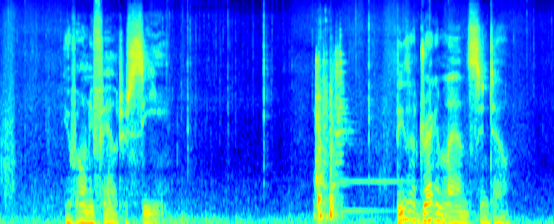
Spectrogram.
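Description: An elderly man speaks in a deep, gruff voice close by.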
